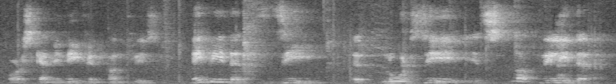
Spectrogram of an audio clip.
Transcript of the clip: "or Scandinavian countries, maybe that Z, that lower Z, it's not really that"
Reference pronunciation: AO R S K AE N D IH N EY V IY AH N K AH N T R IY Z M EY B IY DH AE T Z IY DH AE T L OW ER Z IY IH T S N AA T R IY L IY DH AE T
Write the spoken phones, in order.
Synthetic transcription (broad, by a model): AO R S K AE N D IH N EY F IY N K AH N T R IY Z M EY B IY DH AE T Z IY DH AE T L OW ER Z IY IH T S N AA T R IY L IY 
